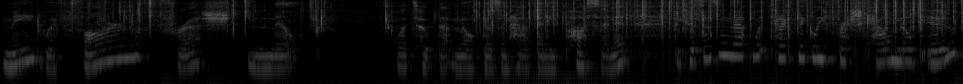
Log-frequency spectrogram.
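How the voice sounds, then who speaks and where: A woman's voice: mid-range voice, big pitch swings, slow. A woman whispering as sassy Aunt Flow. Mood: teasing. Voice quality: soft whispering. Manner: teasing, cheeky. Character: sassy personified monthly period, a female aunt. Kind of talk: ASMR roleplay. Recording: noisy recording.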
